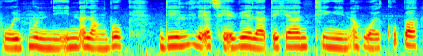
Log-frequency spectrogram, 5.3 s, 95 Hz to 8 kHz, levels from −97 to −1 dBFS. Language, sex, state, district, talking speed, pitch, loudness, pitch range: Mizo, female, Mizoram, Aizawl, 205 wpm, 205 Hz, -18 LUFS, 185-210 Hz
